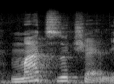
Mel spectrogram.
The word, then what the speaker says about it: Mazzucchelli: eu sempre falei Mazzucchelli, daí eu descobri que é Mazzucchelli, né? Você tem essa é a pronúncia? E tem que fazer a mãozinha. Lógico, porque é italiano. Tem que fazer a mãozinha. Mazzucchelli. Mazzucchelli. Então, é tipo mozzarella.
